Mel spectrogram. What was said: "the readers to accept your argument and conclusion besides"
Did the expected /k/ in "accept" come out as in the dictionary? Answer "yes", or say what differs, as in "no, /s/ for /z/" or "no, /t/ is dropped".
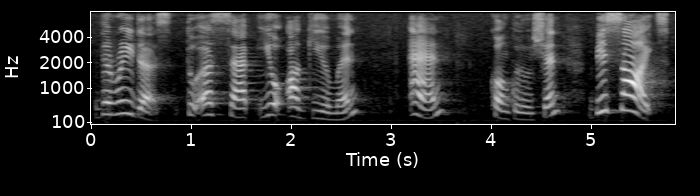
no, /k/ is dropped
